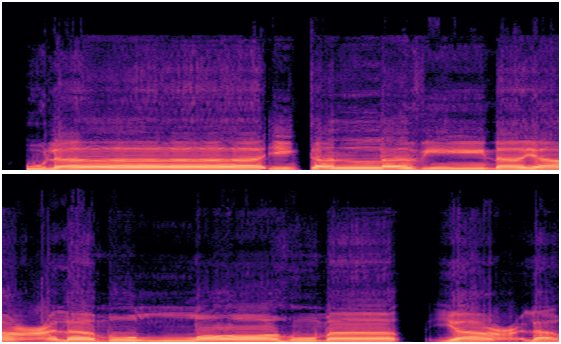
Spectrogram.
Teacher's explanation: Kita keluarkan sikit ujung lidah pada zal ni.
